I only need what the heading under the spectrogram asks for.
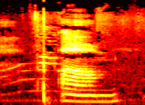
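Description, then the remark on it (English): A single drawn-out meow from the speaker's cat, clear, lasting about half a second, preceded by a brief soft click, then quiet. “And my cat is here to comment on the episode as well.”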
